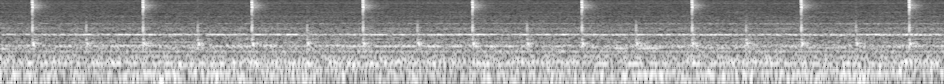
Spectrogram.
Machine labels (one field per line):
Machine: valve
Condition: normal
